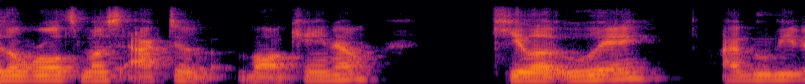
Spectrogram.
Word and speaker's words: Kilauea: It's also home to the world's most active volcano, Kilauea, I believe it's how it's pronounced.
